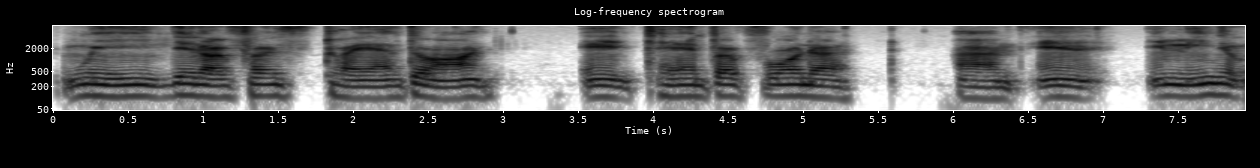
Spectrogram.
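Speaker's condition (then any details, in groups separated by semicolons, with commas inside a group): Cerebral palsy, spastic quadriplegia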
